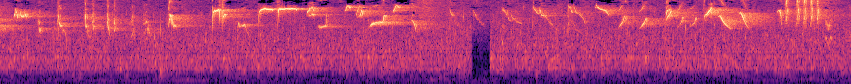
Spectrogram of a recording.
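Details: White-eye, forest type, singing a varied training song for caged birds: fast sequences of high, thin descending chirps and bright twitters, a brief dip near the middle, steady hiss behind.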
